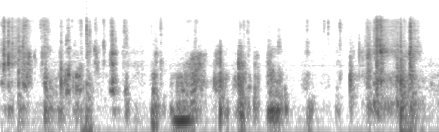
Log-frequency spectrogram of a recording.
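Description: Cardboard shipping case being opened by hand: a run of short, irregular scrapes, rustles and taps as the flaps are pulled back and the box is handled and turned.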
